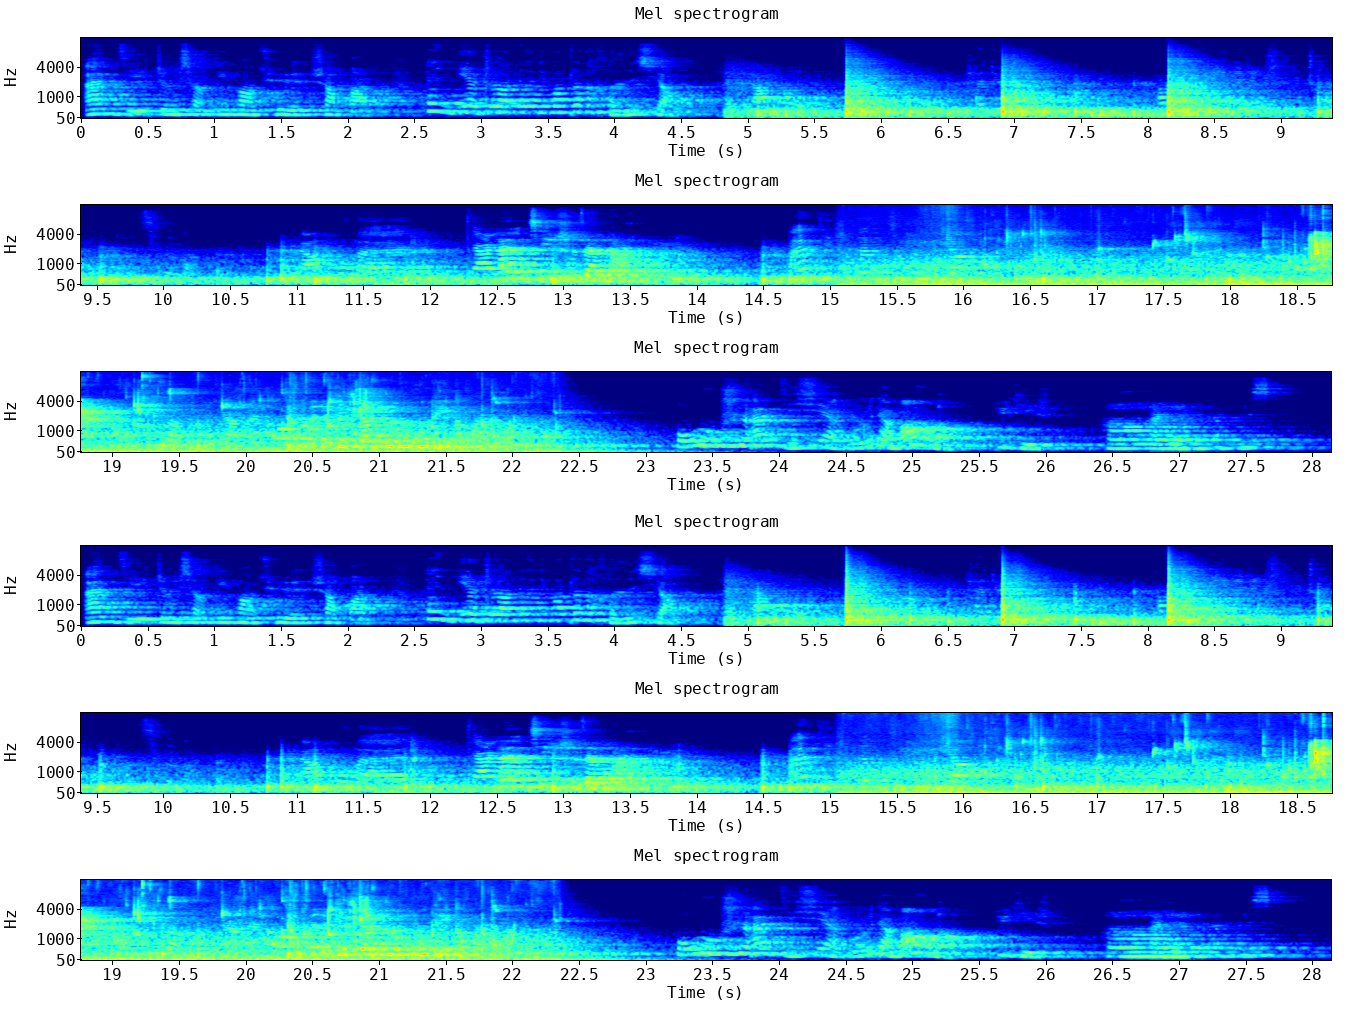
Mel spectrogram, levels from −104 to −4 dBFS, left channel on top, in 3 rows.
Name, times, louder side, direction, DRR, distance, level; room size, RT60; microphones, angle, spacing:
voice 1, 0.0-5.5 6.6-7.2 8.0-10.3 11.0-11.9 12.3-13.4 14.7-18.0 19.0-20.4 20.9-21.1 21.4-22.5 23.2-26.0 26.8-27.7, equal, 5° left, 1 dB, 1.4 m, -58 dB
sound 1, 4.8-21.7, equal, 35° right, 1.3 m, -49 dB
voice 2, 12.5-13.8 20.2-21.8 26.4-27.0, right 1 dB, 30° left, -4 dB, 3.2 m, -45 dB
sound 2, 15.0-22.4, right 1 dB, 15° right, 0.9 m, -44 dB
15.5 x 6.9 x 9.6 m, 2.3 s
head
